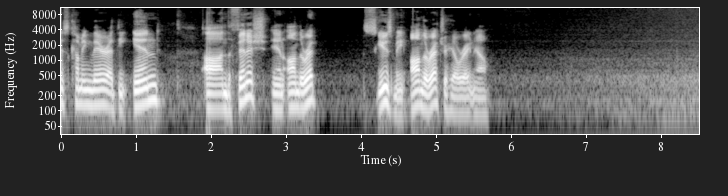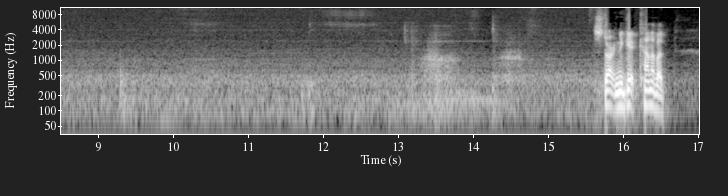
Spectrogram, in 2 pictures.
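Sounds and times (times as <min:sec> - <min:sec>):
man exhaling smoke through nose: 0:09.9 - 0:15.2
short cigar puffs: 0:11.6 - 0:15.6.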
